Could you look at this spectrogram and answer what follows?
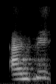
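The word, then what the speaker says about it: antique: में सी is silent, एंटीक में यू is silent, काम में एल साइलेंट,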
